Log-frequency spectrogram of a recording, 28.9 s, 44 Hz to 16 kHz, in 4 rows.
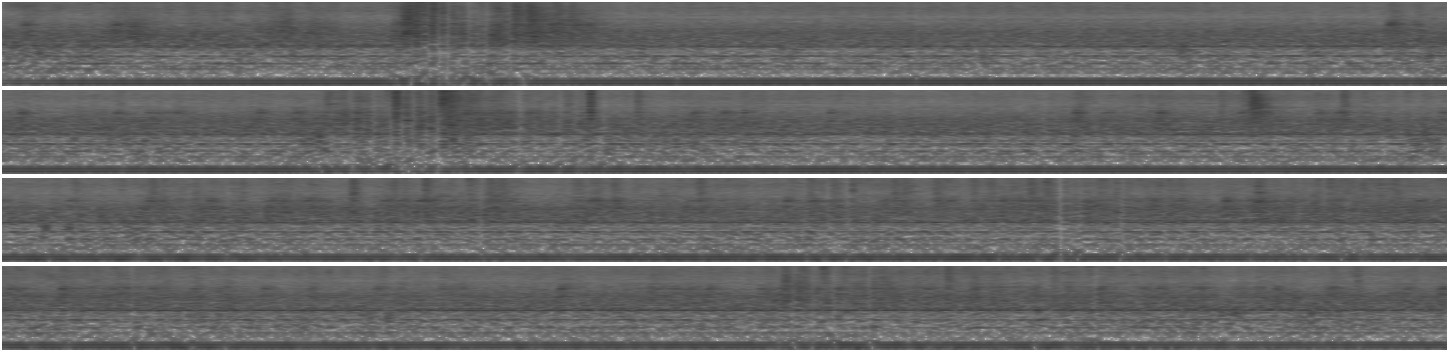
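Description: Scania OmniCity bus heard from inside the passenger saloon while under way: a steady low engine drone with a steady whine above it, and a few short rattles or knocks about 2, 9 and 13 seconds in.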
